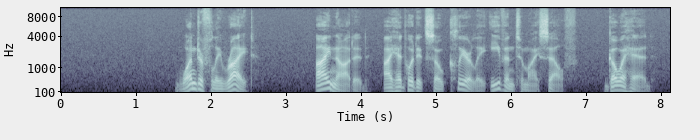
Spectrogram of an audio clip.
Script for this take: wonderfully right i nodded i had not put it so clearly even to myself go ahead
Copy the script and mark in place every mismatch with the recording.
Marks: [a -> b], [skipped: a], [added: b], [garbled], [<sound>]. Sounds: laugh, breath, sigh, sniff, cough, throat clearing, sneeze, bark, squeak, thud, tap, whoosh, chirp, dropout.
wonderfully right i nodded i had [skipped: not] put it so clearly even to myself go ahead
